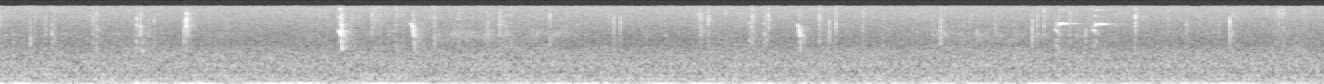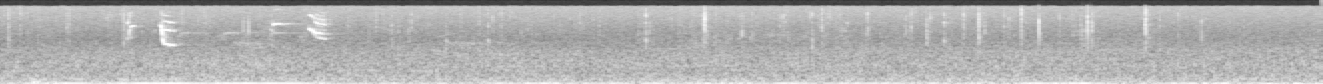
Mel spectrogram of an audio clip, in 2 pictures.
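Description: Small birds giving a few short, high calls about four and six seconds in, over a steady low rumble.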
